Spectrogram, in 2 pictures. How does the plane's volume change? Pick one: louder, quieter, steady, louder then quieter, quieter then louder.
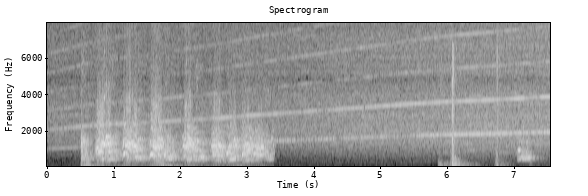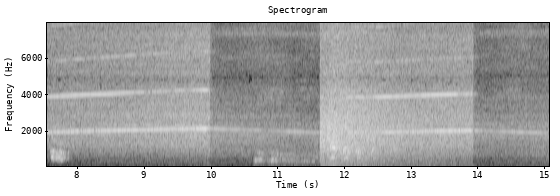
louder.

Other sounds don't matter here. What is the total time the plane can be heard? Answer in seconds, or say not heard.
15 s.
